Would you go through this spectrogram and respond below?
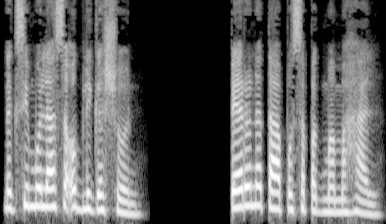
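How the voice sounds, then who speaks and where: A woman's voice: on the high side, lively intonation, a little fast, a little mellow, no echo, clean studio sound, lightly acted. A woman voicing a devoted, tender young man in a romantic drama story. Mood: tender, sincere.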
